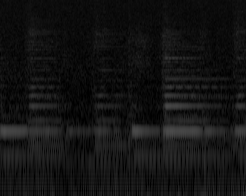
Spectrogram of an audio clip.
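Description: Acoustic guitar strumming a country rhythm, with a fresh chord about a second and a half in.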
